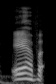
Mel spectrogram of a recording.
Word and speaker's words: ierba: Porém, na América do Sul, a ierba, pronunciado erva, é uma espécie única.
